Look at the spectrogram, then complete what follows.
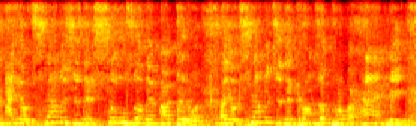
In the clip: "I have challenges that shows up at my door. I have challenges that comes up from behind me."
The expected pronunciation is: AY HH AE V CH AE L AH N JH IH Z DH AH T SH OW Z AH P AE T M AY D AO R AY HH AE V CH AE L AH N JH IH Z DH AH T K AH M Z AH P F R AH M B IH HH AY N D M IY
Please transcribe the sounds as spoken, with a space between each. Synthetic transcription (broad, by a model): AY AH CH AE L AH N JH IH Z DH AH T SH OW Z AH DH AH M AY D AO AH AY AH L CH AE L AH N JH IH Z DH AH T K AH M Z AH P F R AH M B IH HH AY N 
